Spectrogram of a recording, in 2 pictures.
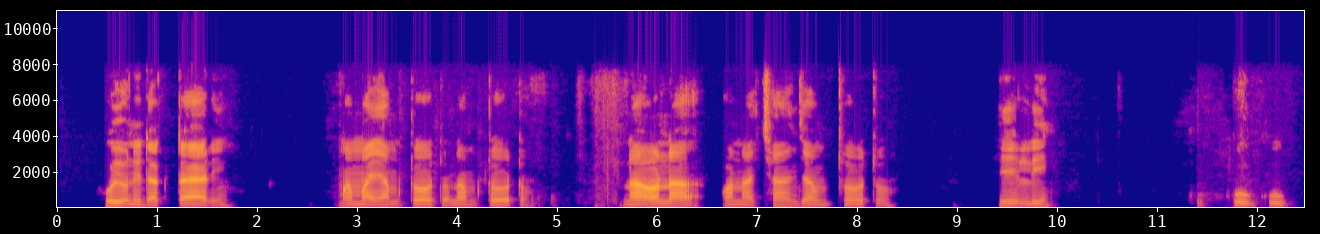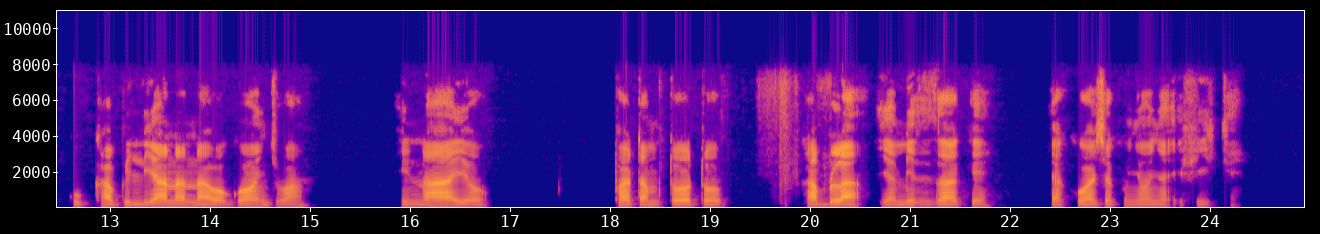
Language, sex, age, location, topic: Swahili, male, 18-24, Kisumu, health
